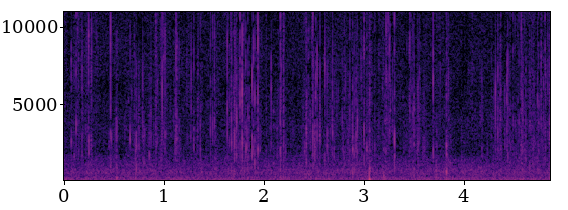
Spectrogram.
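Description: A hollow, loosely balled sheet of clear, crinkly plastic wrap or cellophane is held in both hands in front of the microphone and worked with long nails and fingertips. It gives a steady stream of soft crinkling and scratching with bright crackles over a low rumble.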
